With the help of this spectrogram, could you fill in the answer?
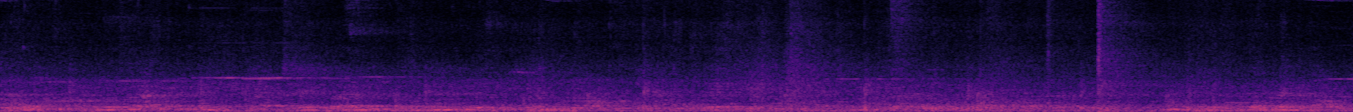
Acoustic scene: subway station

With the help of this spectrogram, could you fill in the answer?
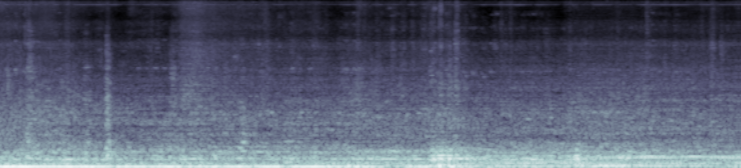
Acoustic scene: bus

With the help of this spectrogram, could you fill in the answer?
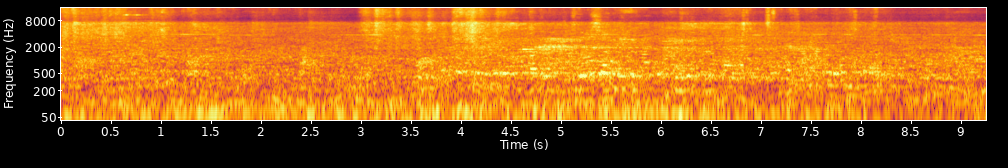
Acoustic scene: subway station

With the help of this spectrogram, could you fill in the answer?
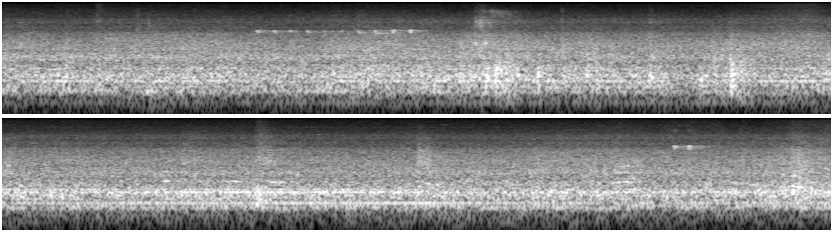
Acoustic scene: street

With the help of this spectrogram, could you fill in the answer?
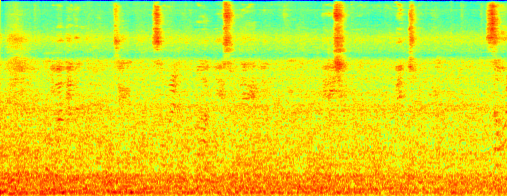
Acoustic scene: subway train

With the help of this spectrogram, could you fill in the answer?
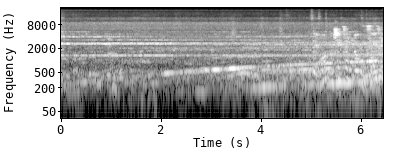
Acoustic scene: subway train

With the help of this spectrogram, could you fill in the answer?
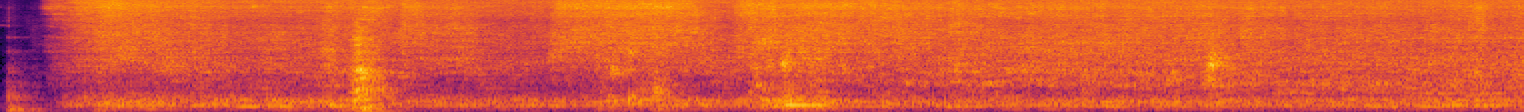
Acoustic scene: restroom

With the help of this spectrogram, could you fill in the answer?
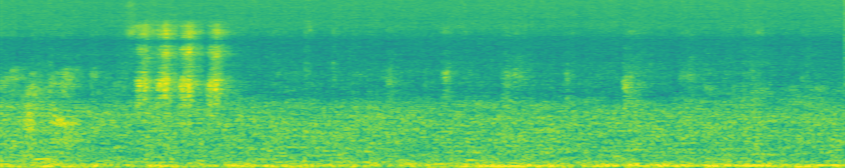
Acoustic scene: park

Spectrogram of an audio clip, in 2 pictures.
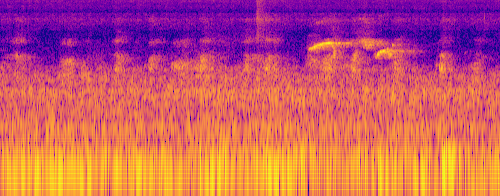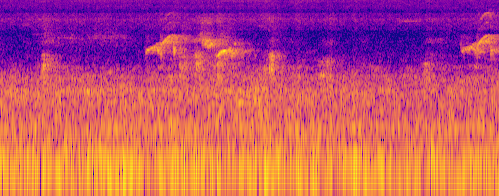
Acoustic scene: park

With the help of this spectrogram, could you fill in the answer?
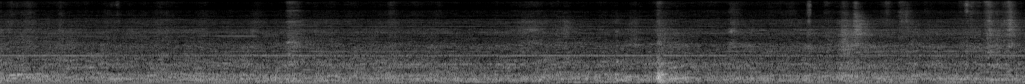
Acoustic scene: cafe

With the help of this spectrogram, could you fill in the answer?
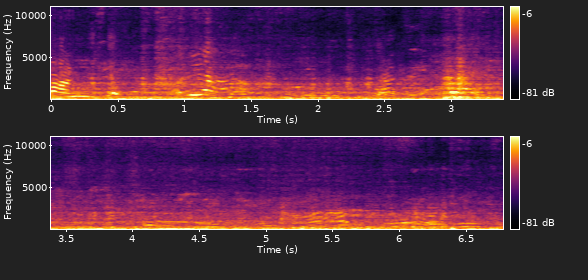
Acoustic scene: park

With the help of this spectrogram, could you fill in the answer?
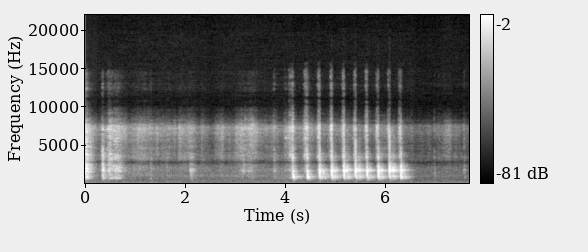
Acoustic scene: kitchen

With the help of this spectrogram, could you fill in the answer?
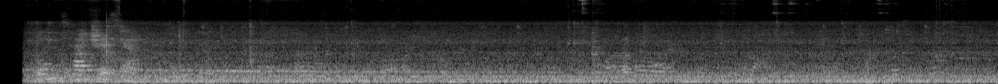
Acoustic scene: subway train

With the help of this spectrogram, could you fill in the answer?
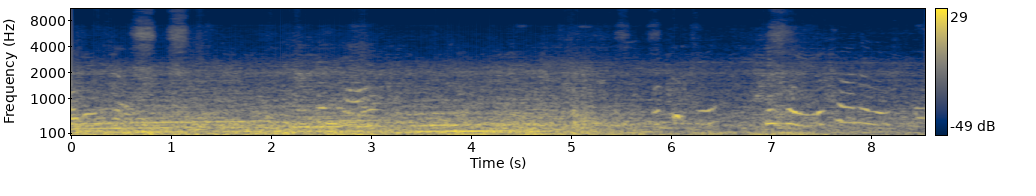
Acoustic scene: bus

